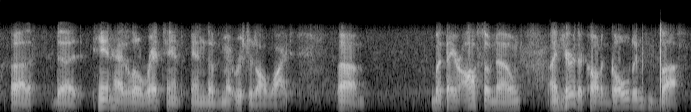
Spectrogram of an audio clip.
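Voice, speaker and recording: A Southern US accent at a fairly slow pace with ordinary pitch variation. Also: man. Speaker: backyard chicken keeper. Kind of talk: casual vlog. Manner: hesitant with many fillers.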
